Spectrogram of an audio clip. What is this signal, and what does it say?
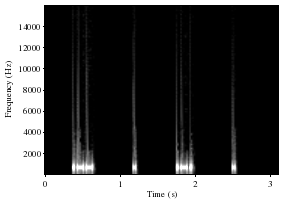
Morse code, heard as a keyed tone, about 40 wpm, spaced as for 14 wpm, 700 Hz. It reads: WERE
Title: 6x Character Spacing - Top 300 Words - 40wpm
